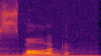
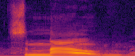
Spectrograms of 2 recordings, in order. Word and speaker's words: Smaug: The Desolation of Smog. Now, pronounce it more correctly. Smaug.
